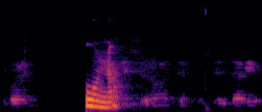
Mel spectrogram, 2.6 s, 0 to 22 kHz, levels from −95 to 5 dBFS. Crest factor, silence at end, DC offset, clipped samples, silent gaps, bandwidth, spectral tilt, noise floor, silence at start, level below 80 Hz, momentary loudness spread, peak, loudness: 20 dB; 0.2 s; under 0.1%; under 0.1%; none; 15 kHz; -10 dB/octave; -88 dBFS; 0.1 s; -78 dBFS; 26 LU; -14 dBFS; -29 LUFS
